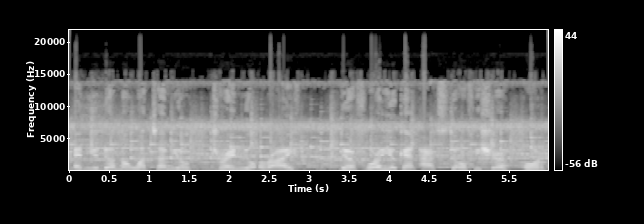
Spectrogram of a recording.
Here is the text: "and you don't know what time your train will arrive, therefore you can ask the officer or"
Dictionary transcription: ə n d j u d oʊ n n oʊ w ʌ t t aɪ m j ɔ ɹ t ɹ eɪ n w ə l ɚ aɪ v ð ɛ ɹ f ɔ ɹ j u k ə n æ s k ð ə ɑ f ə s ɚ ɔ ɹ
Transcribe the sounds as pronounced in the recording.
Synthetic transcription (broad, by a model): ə n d j u d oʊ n n oʊ w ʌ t t aɪ m j ɔ ɹ t ɹ eɪ n w ə l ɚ aɪ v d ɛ ɹ f ɔ ɹ j u k ə n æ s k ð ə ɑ f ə ʃ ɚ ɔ ɹ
